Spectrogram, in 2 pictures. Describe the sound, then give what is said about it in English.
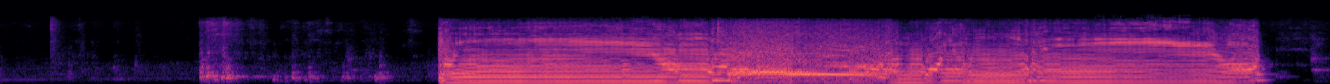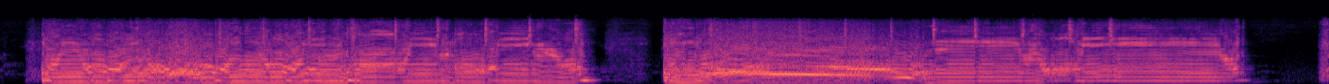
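A person imitates a yowie growl in three long, loud, raspy rumbles with a low, buzzing tone and wavering pitch, each separated by a brief pause. “You know, I'll give you an example, look, and I'll do the growl with it, look, hang on.”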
